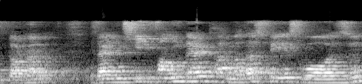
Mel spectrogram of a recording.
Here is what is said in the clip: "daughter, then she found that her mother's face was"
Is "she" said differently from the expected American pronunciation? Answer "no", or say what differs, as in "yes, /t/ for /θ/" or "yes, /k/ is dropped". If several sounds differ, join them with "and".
no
